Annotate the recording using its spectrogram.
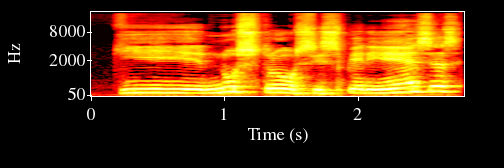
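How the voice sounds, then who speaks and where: A man with a high-pitched voice. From Brazil, interior of Rio de Janeiro state. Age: 60s. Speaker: therapist. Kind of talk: personal testimony. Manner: halting, with self-corrections.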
